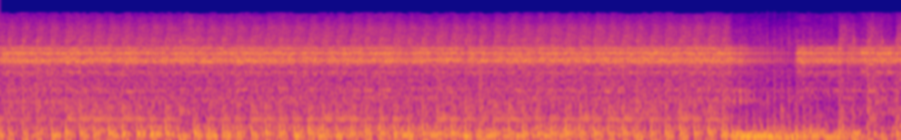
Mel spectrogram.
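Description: Heavy metal band recording: fast, dense drumming with constant cymbals under heavily distorted guitar. Near the end the drums and cymbals drop out for about half a second, leaving a low held note, then the full band crashes back in.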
